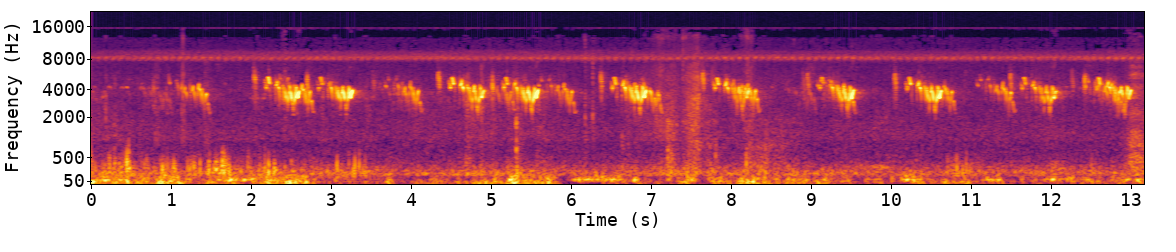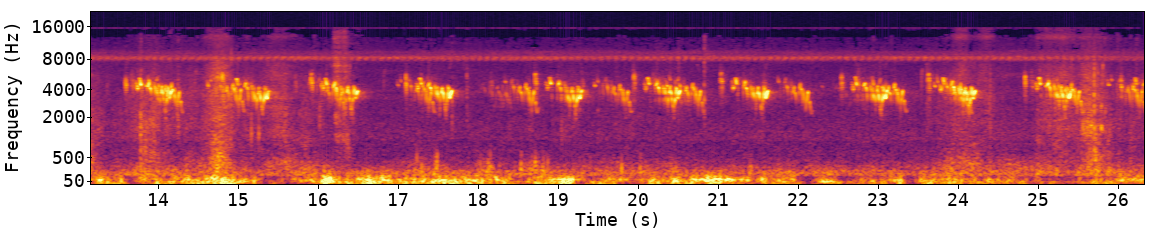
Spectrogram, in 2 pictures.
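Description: A bird calling over and over in short, high, falling chirps, a little more than one a second and sometimes in pairs, over a low rumble.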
